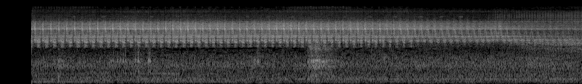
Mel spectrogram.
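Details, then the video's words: A cicada singing at PCP on 3 September 2020, possibly from a 17-year emergence: a loud, steady, high buzzing drone with a fine rapid pulse starts abruptly after a brief silence and holds to the end. "Cicada Singing"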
